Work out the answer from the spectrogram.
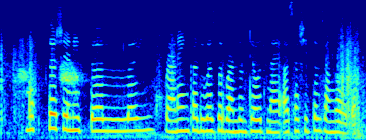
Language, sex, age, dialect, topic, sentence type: Marathi, female, 31-35, Southern Konkan, agriculture, statement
